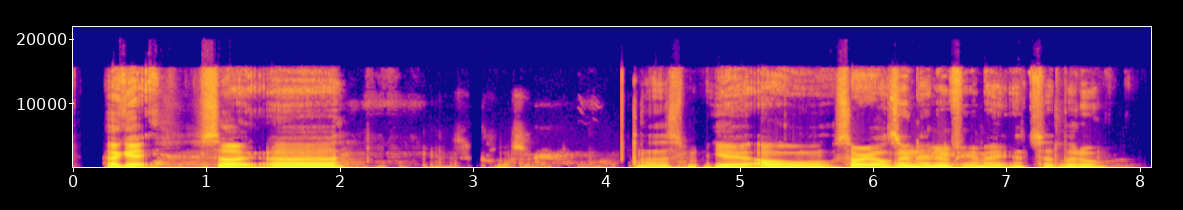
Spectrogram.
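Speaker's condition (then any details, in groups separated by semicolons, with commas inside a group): No condition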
